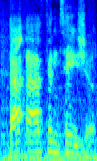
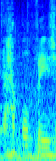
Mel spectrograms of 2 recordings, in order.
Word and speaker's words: aphantasia: I think we're mispronouncing it, but we're going for the thing where Aphantasia. aphantasia. Yeah, you said apophasia.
